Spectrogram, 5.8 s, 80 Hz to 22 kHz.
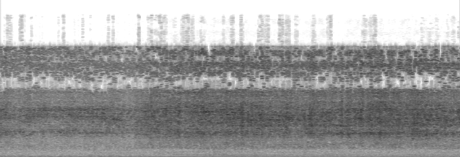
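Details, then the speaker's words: Infiniti (VQ37-family engine with oil catch cans) after replacing PCV valves and vacuum hoses: loud, steady ticking about four per second over a smooth idle; owner suspects a noisy PCV valve; loud ticking at idle. "Alright, so I don't know if you guys can hear that, but it's extremely loud."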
